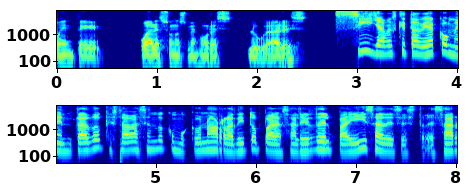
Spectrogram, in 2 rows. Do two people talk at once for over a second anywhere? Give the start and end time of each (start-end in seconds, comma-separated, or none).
none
